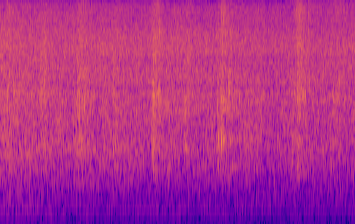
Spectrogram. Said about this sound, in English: Anyway, so it's raining pretty hard. That's why I'm speaking pretty loud. I'm pretty sure you can hear me. My voice is overlapping the rain, hopefully.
